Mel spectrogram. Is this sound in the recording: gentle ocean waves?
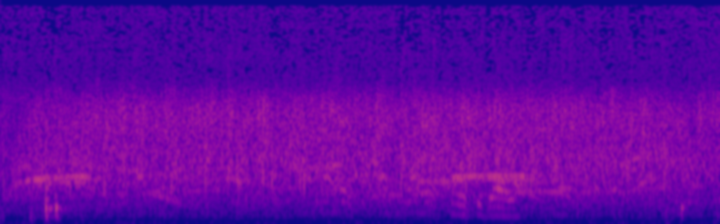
no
